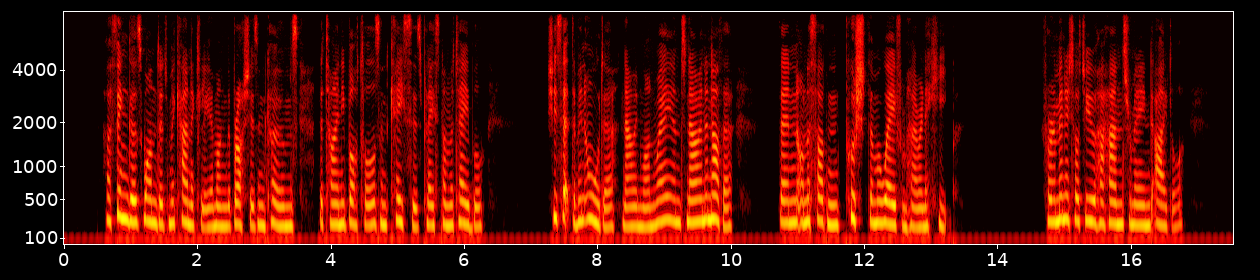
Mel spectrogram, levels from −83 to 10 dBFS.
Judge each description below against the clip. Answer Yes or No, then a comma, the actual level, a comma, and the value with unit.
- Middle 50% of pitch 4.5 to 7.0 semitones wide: No, average, 3.1 semitones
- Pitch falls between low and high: No, high, 225 Hz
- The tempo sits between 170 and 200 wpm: Yes, average, 175 wpm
